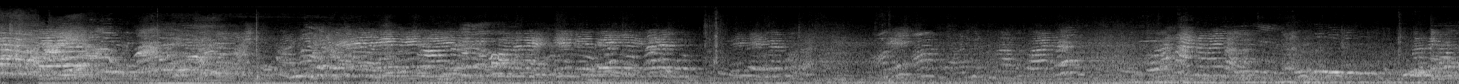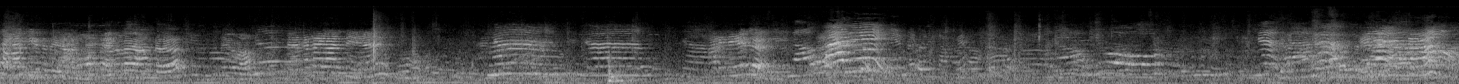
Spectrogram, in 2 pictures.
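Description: Children chatter and shout in a large echoing hall.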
